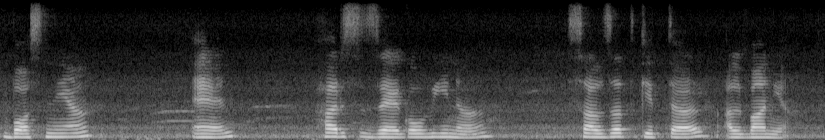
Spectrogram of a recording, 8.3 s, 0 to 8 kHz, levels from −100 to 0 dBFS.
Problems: none marked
